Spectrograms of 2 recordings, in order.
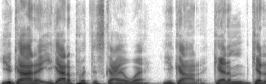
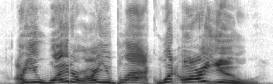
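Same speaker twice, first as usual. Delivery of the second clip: put-on shrill scream, very high-pitched; 13 semitones higher, 4 dB louder than usual. Imagining a drunk wife in a car: imitating someone screaming. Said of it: "Maybe she was screaming".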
